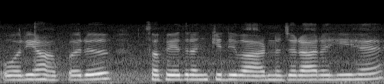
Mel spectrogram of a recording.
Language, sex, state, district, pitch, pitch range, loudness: Hindi, female, Haryana, Rohtak, 220 Hz, 210-230 Hz, -13 LUFS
